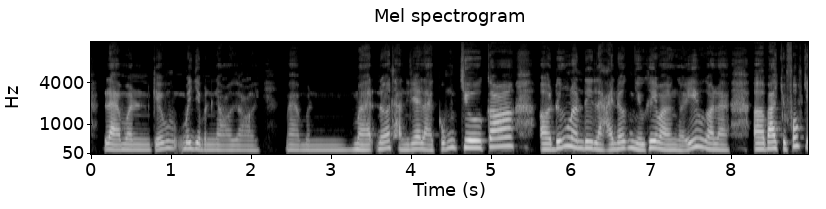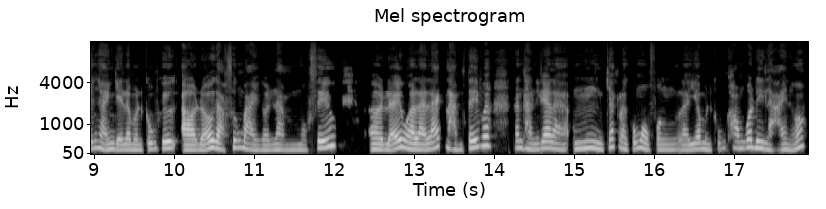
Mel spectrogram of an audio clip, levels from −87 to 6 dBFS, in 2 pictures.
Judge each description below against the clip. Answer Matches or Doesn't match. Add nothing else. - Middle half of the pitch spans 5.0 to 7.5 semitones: Doesn't match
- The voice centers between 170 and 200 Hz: Matches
